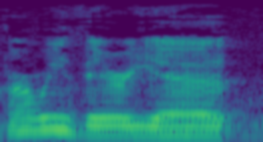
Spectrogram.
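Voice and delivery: slow, bored drawn-out question; whiny. Acted. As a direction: wear her down. Repeated whine.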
